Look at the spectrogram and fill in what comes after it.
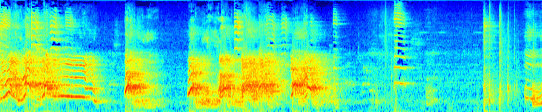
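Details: Young Irish Wolfhound Glor na Gael Iarla, aged three months, singing in repeated bursts of wavering howls and yips, roughly every second or two, quieter squeaky notes and faint human voice toward the end.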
